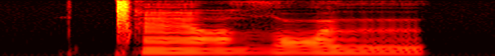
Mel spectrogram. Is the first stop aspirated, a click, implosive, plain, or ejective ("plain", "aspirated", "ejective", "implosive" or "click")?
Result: click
